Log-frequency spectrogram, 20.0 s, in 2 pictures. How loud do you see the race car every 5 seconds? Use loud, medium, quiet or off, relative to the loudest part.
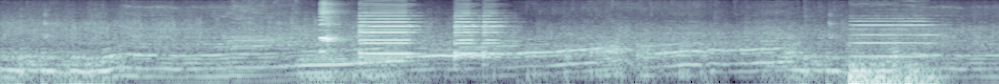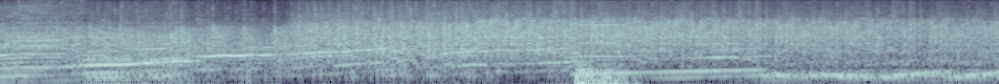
loud, loud, medium, quiet.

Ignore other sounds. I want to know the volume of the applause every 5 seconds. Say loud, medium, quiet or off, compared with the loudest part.
loud, medium, loud, loud.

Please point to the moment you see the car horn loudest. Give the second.
4 s.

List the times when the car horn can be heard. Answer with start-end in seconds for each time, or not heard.
3.1-5.0, 8.4-9.4, 15.7-16.4.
